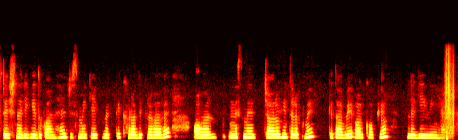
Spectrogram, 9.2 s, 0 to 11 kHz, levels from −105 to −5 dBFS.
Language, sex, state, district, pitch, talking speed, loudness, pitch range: Hindi, female, Uttarakhand, Uttarkashi, 235 Hz, 155 wpm, -17 LUFS, 230-260 Hz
